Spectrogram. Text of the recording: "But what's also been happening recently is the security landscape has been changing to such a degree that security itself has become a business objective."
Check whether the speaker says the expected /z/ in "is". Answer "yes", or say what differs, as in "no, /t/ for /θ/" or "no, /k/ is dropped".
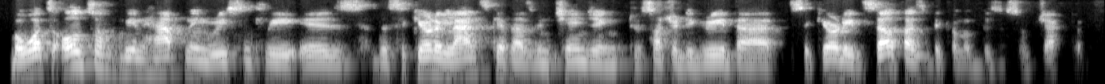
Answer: yes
